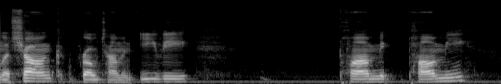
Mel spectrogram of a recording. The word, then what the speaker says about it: Pawmi: Pawmi Pawmi That's how you say it. Sounds like Pawmny.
